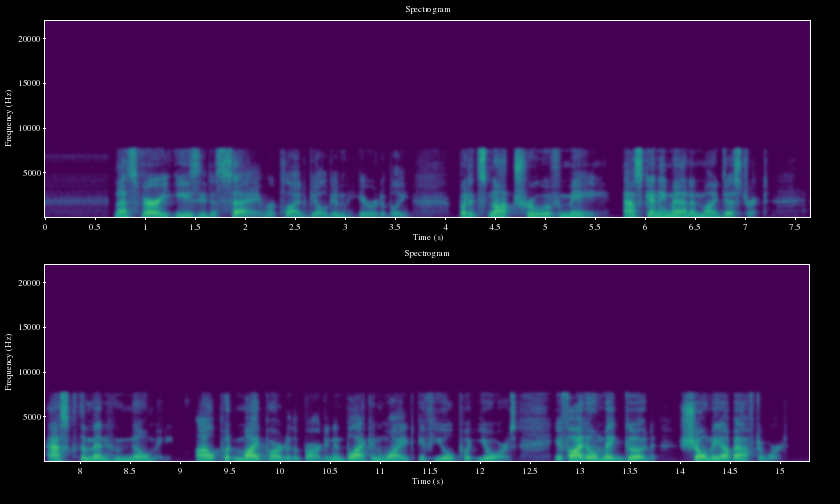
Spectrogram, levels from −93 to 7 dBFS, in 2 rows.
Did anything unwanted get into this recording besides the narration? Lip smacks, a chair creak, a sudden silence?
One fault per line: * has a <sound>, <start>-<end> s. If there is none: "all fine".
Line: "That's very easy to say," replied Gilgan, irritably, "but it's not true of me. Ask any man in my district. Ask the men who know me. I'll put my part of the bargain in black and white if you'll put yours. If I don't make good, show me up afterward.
all fine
